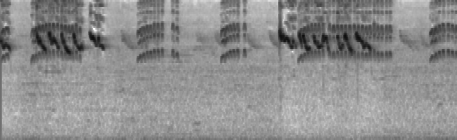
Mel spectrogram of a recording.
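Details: Japanese white-eye mixing tinkling high twitters with short buzzy trills in several bursts, with a steady low background noise underneath.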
